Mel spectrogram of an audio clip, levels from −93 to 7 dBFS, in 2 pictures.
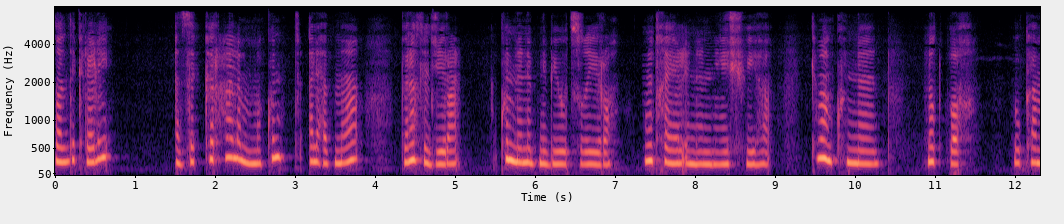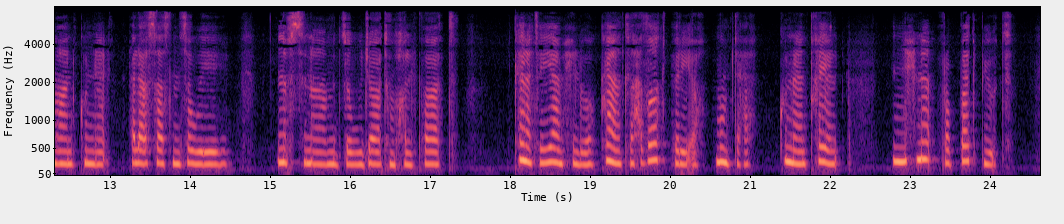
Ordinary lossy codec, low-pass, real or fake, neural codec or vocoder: AAC, 32 kbps; 7.2 kHz; fake; vocoder, 22.05 kHz, 80 mel bands, Vocos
